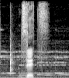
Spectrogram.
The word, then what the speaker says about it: 絶: それぞれ天、絶、練、発と読みます。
